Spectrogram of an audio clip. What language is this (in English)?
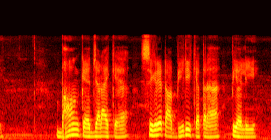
Magahi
